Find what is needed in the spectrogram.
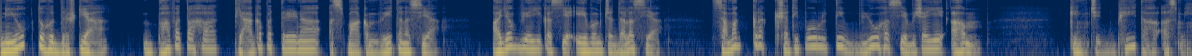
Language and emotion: Sanskrit, fearful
